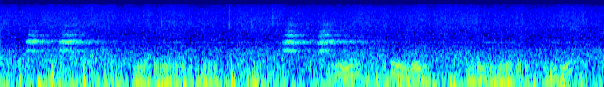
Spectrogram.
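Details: Crow calling amid wind through beech trees: two short, hoarse, harmonic calls near the start and another pair about three seconds later, over a constant low roar of wind and rustling branches.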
